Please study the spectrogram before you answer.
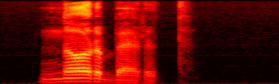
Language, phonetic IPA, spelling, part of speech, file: Polish, [ˈnɔrbɛrt], Norbert, proper noun, Pl-Norbert.ogg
